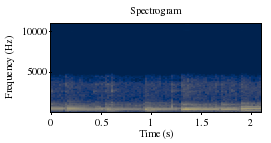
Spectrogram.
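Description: Music: an acoustic guitar picking a melody, one plucked note after another, a few notes a second, each ringing into the next.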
